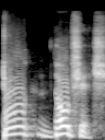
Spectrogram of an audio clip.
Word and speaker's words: Dulcich: Dulcich.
